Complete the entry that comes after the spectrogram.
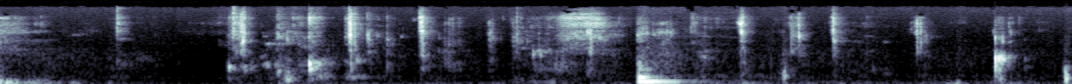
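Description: Close-miked chewing of crunchy street snacks (panipuri and chatpate): irregular crunches and wet smacks, with one louder low thump about four seconds in.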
